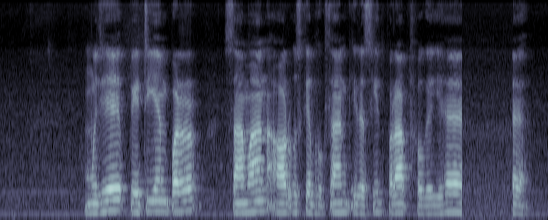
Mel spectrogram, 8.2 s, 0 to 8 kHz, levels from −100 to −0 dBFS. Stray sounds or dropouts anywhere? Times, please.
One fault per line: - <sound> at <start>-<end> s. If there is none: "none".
none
